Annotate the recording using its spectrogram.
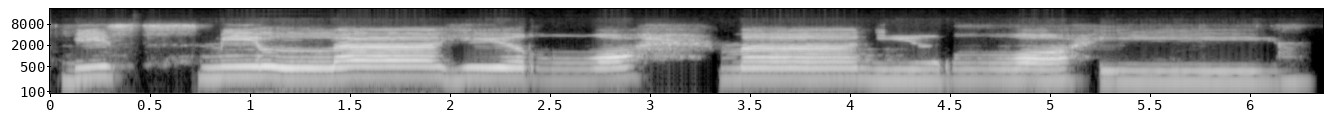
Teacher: Ada lafzul jalalah yang tarkik ya, yang tipis.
